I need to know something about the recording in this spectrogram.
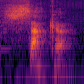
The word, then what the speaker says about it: sacca: It's sacca. So it's a sack. So basically it's a sacca. S-A, I might have the pronunciation incorrect.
